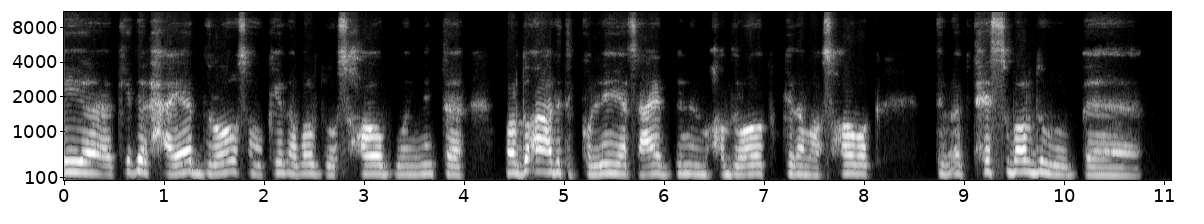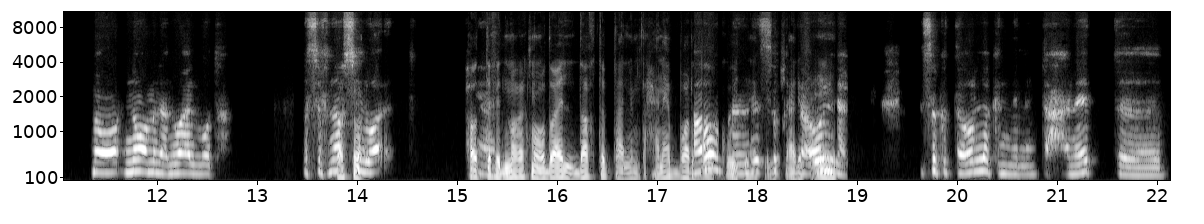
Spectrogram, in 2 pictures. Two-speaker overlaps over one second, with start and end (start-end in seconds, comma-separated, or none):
17.4-18.8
